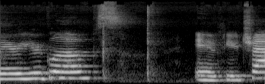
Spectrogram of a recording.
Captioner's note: hands clapping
